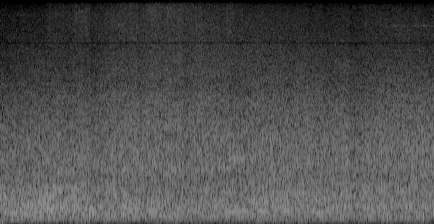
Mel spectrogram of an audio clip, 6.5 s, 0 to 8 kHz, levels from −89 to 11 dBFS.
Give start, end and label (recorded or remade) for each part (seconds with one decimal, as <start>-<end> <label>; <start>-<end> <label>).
0.0-2.8 remade; 2.8-4.5 recorded; 4.5-5.3 remade; 5.3-6.5 recorded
